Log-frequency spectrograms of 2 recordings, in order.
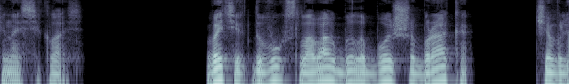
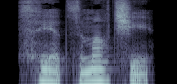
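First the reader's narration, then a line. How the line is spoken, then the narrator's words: Hoarse rasp through mask. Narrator (Russian): Мужчина на каталке прохрипел через маску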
